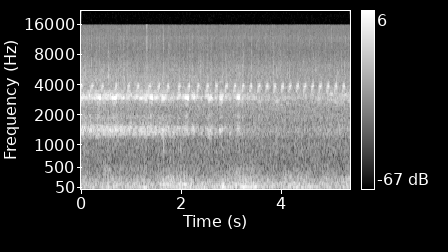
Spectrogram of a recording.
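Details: Frogs croaking in the countryside in summer, described as noisy: a dense, continuous chorus of rapid, pulsed croaks forming two steady mid-to-high tones, over a low rumbling background.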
